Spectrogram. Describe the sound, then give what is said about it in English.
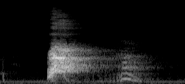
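A dog gives one loud, sharp bark that trails off, followed by a fainter, shorter second bark. “He hears the dogs barking.”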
